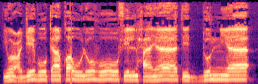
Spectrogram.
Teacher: واتفقت المصاحف على رسم الألف واوا في كلمة الحياة مع وجوب النطق بالألف لا بالواو، وتدغم لام التعريف في كلمة الدنيا نظرا لوقوعها قبل الدال، والنون الساكنة في كلمة الدنيا حكمها الإظهار المطلق.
